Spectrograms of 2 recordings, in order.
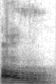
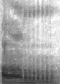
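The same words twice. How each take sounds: First: The r is heavy, with rounded lips. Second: The r is light, with unrounded lips. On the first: The speaker calls it right. "আর মুখটা গোল হবে" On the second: The speaker calls it wrong. "তাহলে এখানে উচ্চারণটা ভুল হয়ে যাবে"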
